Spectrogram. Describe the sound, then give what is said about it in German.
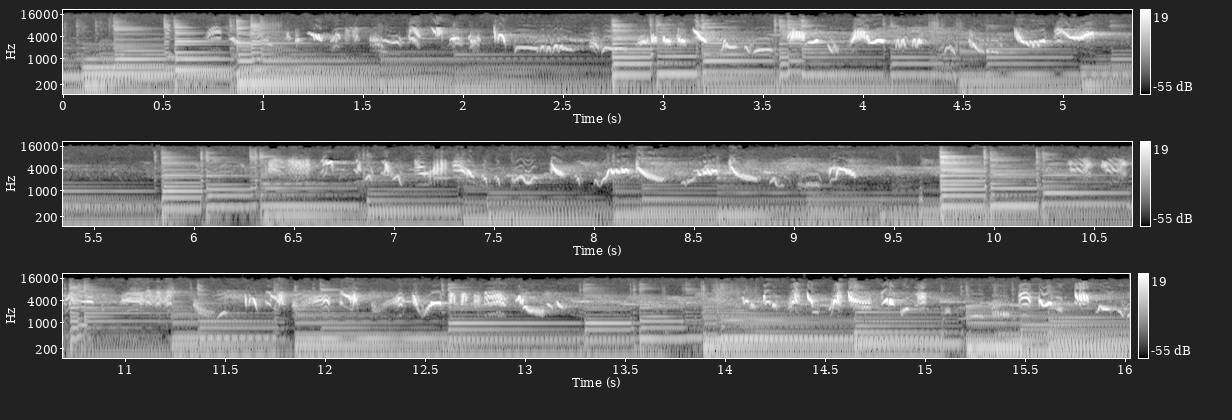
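A garden warbler sings a continuous, rapid, warbling stream of bright chirps and trills, loud, with a steady low musical drone running underneath throughout. “Das war die Gartengrasmücke.”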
